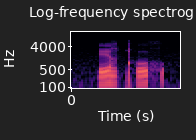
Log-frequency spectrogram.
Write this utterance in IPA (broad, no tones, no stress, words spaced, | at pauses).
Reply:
eʁǃʰox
